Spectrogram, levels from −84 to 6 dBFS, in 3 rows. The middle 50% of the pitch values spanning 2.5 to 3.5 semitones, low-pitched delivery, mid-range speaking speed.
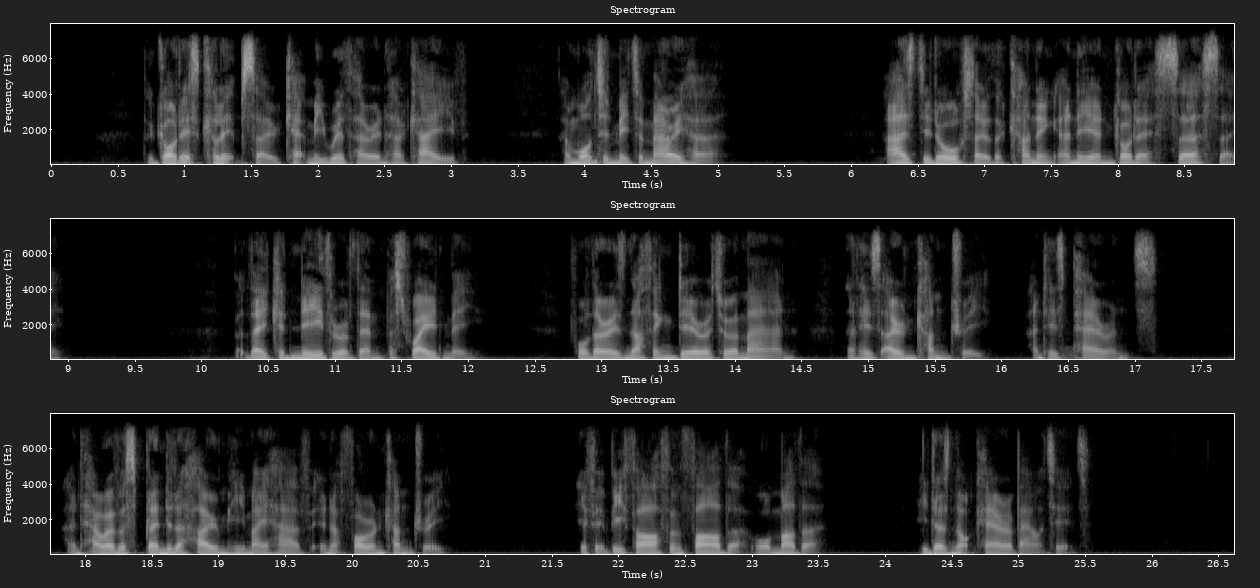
Yes: average, 3.1 semitones; low, 105 Hz; average, 165 wpm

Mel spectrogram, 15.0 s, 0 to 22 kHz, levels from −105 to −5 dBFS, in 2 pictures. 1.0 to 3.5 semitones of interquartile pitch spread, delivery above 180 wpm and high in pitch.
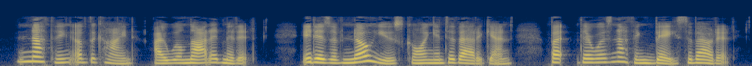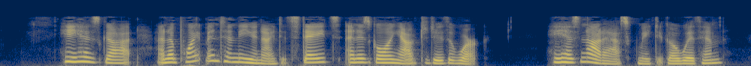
No: average, 4.5 semitones; fast, 205 wpm; high, 210 Hz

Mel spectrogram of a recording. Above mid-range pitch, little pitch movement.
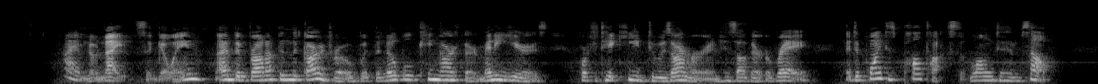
No: high, 195 Hz; average, 3.2 semitones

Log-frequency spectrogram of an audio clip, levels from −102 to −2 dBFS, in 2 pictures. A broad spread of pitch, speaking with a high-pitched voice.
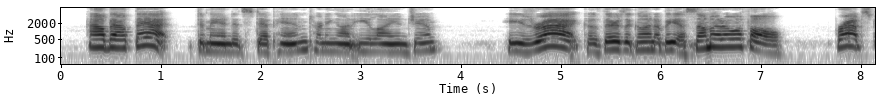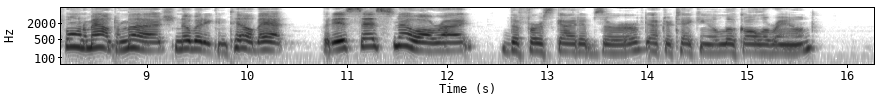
Yes: wide, 7.2 semitones; high, 225 Hz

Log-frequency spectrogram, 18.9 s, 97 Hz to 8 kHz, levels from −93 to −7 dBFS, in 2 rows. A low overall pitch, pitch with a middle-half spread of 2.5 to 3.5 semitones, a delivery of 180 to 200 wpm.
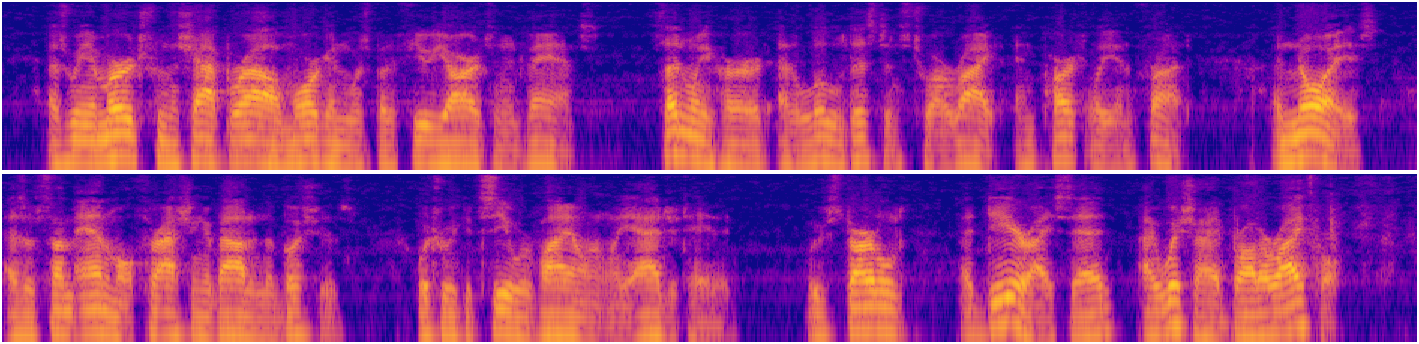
Yes: low, 100 Hz; average, 2.8 semitones; average, 185 wpm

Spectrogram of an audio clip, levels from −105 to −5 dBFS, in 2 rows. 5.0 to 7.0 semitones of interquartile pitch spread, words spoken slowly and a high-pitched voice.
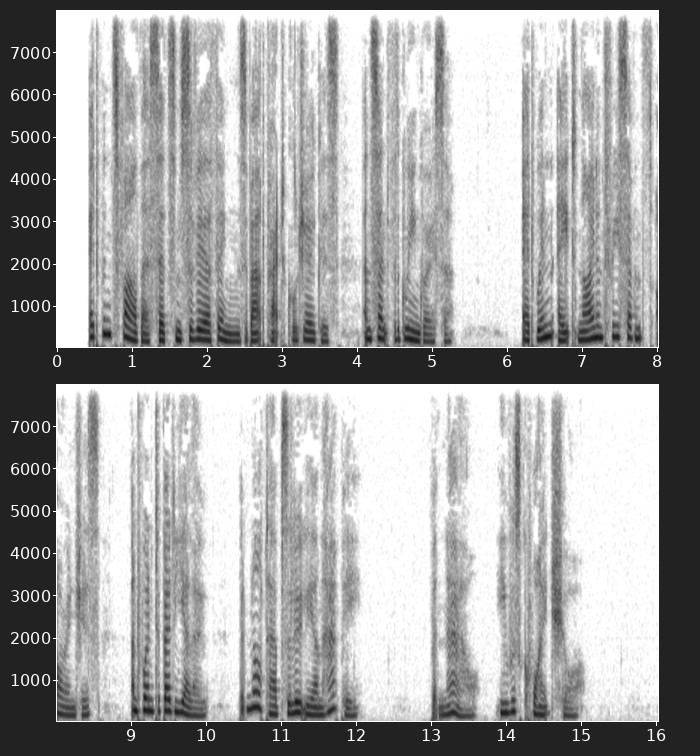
Yes: wide, 5.6 semitones; slow, 125 wpm; high, 205 Hz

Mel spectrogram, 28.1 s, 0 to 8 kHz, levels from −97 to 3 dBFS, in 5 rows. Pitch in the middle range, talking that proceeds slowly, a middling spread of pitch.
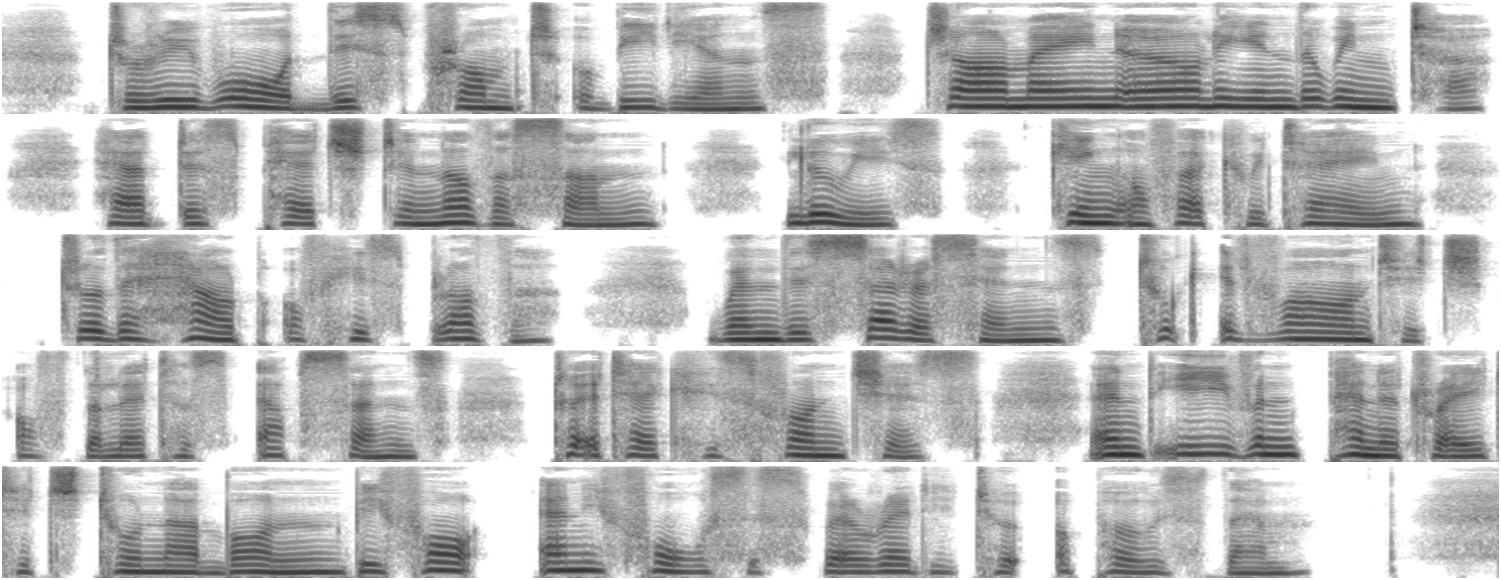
Yes: medium, 180 Hz; slow, 105 wpm; average, 3.7 semitones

